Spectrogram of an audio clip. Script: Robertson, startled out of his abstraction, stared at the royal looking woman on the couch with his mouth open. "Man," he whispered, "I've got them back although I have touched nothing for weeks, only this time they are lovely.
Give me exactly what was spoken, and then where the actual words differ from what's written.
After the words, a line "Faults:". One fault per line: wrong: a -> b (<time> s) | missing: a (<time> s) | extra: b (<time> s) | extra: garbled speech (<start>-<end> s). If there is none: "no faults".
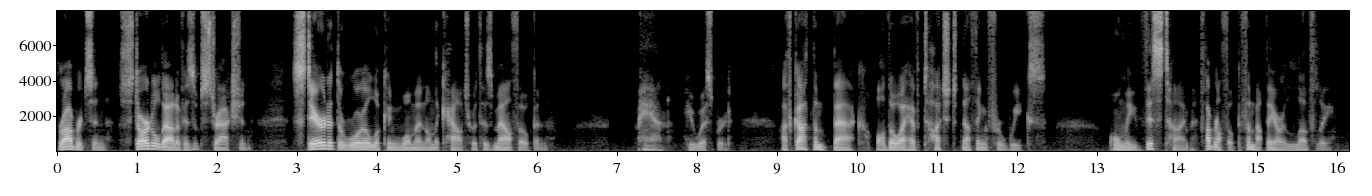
Robertson, startled out of his abstraction, stared at the royal looking woman on the couch with his mouth open. "Man," he whispered, "I've got them back although I have touched nothing for weeks, only this time [garbled] they are lovely.
Faults:
extra: garbled speech (14.3-15.1 s)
